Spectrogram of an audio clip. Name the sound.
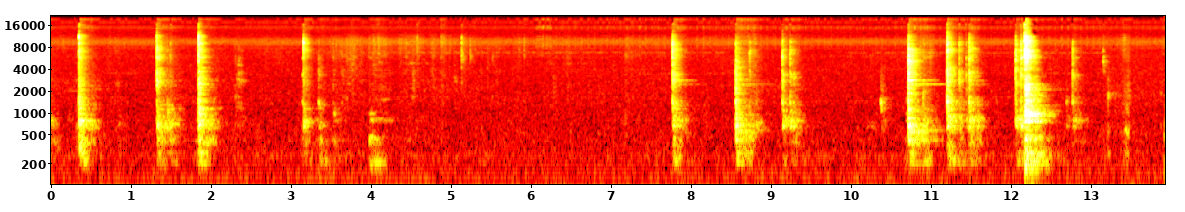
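1/2-inch wrench tightening a carburetor on a Ferguson TO-20 tractor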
